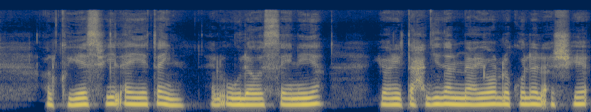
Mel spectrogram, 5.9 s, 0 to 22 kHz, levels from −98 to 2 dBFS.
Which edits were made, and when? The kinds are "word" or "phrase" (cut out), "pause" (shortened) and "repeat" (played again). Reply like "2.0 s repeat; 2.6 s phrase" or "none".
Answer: none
